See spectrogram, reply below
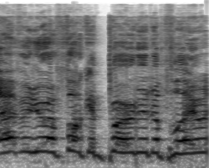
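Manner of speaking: acted-out high, furious, angry yell. Reminding the listener what they yelled at Evan, retelling an angry yell. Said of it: "just yelled".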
